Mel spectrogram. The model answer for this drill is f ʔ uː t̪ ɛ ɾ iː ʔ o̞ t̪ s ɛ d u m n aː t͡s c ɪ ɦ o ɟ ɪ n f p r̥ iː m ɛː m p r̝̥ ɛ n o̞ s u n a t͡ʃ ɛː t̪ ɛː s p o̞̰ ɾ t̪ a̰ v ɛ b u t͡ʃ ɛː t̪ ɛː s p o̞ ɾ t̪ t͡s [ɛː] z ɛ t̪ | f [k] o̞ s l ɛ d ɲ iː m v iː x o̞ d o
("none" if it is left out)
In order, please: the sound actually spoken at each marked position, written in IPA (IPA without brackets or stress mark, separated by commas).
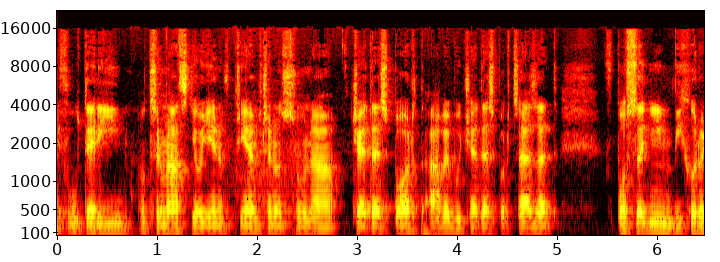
ɛː, p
